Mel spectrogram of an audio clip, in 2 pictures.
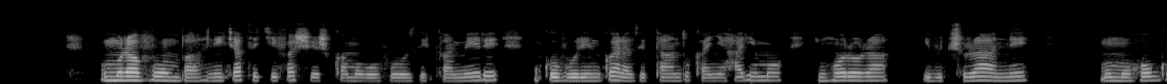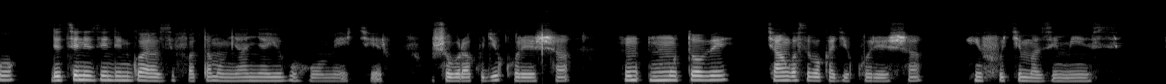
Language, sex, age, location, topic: Kinyarwanda, female, 25-35, Kigali, health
